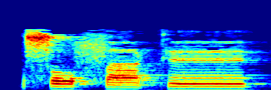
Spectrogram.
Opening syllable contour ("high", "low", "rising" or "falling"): high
